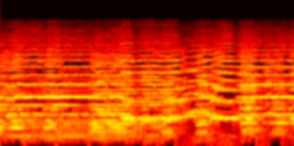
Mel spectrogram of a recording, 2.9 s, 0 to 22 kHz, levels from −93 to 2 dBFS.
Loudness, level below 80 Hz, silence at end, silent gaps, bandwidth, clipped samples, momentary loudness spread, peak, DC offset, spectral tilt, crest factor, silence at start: -18 LUFS; -60 dBFS; 0 s; none; 13.5 kHz; under 0.1%; 2 LU; -6 dBFS; under 0.1%; -1.5 dB/octave; 14 dB; 0 s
